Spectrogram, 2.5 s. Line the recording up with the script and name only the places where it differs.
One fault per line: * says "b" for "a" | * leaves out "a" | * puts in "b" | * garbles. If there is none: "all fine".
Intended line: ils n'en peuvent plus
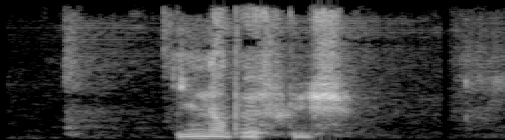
all fine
